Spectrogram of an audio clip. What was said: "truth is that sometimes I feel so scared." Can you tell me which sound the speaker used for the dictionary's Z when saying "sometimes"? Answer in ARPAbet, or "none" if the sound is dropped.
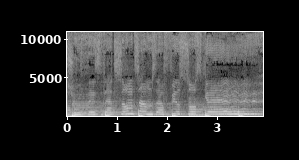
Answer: Z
